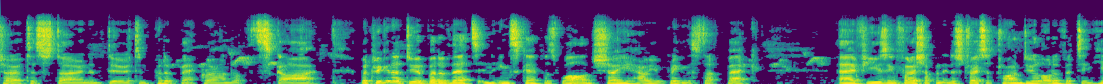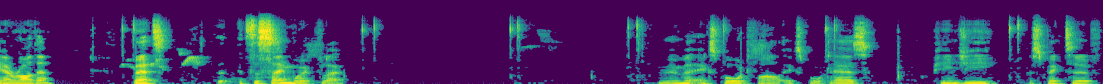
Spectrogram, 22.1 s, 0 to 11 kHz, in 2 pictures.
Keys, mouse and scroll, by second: 12.3-22.0 drag.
